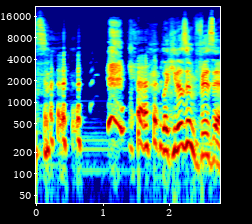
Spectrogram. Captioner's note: laughs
